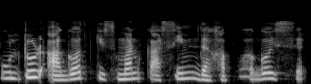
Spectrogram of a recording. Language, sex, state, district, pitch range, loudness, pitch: Assamese, female, Assam, Sonitpur, 240-280 Hz, -19 LUFS, 265 Hz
